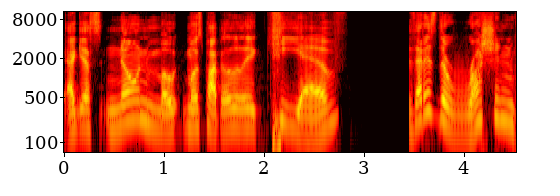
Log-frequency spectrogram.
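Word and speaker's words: Kyiv: by glut yesterday but it is pronounced kiev that's the ukrainian spelling of the city which is super cool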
